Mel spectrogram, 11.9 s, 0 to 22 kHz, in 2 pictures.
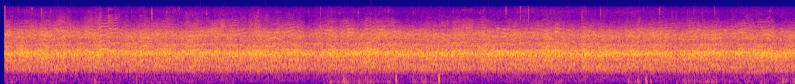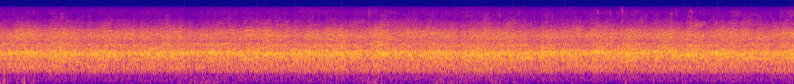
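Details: Thousands of Snow Geese at Assateague on December 29, 2011, resettling onto a lake after being startled into the air: a dense, continuous roar of overlapping honks and yelps with no single voice standing out.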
